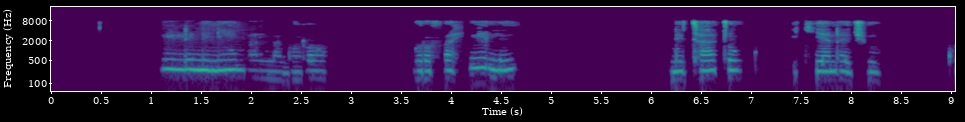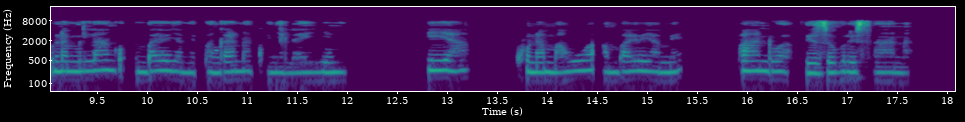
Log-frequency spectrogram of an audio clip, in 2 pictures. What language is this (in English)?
Swahili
